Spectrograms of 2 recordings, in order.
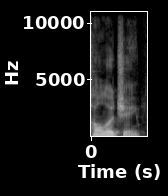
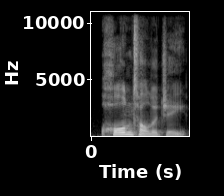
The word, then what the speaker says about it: hauntology: created the world word hology but it's cleverer than that because in French the H isn't sounded so hology as it is written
